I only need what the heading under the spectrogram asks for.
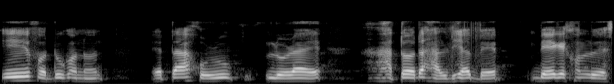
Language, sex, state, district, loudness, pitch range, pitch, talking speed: Assamese, male, Assam, Sonitpur, -20 LUFS, 145-160 Hz, 155 Hz, 125 wpm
